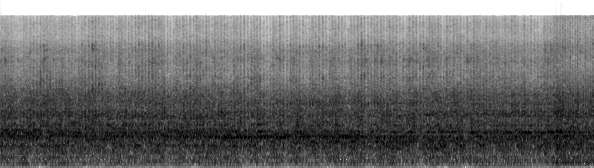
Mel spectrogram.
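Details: Isuzu diesel with overheating and white smoke: loud, busy clatter at idle with an uneven, knocking texture and no steady beat; rough idle, cause unknown.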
